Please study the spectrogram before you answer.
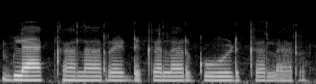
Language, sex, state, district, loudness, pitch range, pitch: Kannada, female, Karnataka, Koppal, -18 LUFS, 185-195 Hz, 185 Hz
